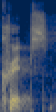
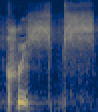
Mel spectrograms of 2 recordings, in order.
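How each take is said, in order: First: The s before the p is dropped. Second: The s before the p is pronounced. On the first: The speaker calls it wrong. "my wife does as well because she's a Spanish speaker" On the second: The speaker calls it right. "It's crisps, crisps. That's the word"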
